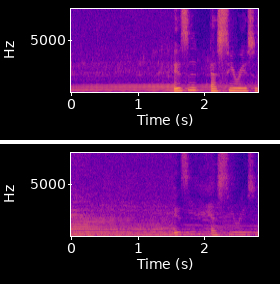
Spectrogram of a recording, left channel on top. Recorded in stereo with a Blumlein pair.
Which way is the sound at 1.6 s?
30° left.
